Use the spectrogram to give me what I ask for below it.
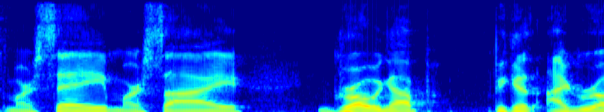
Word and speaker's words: Marseille: And if you're familiar, you don't pronounce French words with correct pronunciation. You would just say Marcel.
